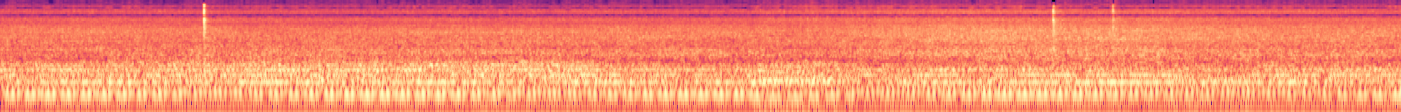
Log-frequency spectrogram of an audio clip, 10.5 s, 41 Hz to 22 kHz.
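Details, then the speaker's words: 1995 Craftsman LT4000 lawn tractor, engine refitted after a sump gasket replacement, oil leaks fixed, no battery fitted: an even low thrum with no knocks, misses or hunting; it idles nicely, though the carburetor still needs work. "but I mean, yeah, it's idling nice. I mean, I could lower it a little bit, but that's about good."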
